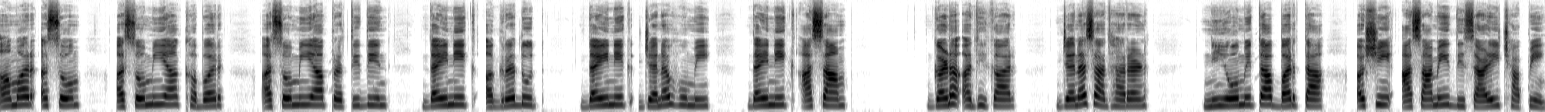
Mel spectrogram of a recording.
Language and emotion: Goan Konkani, neutral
